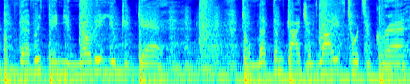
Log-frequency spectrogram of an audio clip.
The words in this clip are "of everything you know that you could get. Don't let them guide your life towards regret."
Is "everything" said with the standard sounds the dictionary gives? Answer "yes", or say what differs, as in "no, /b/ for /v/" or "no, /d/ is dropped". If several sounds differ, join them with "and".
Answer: yes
